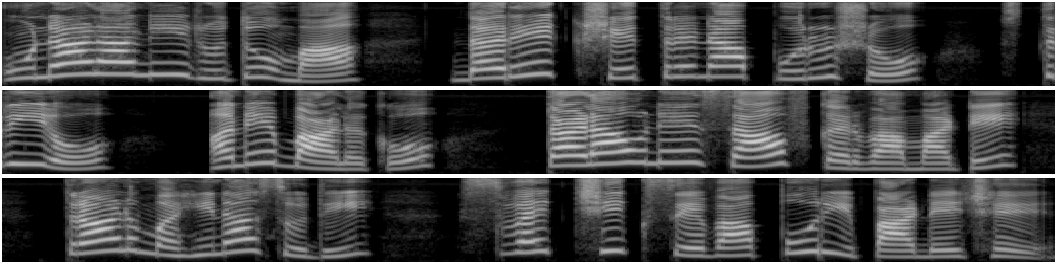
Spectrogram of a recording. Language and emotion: Gujarati, neutral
